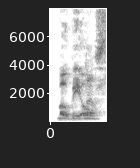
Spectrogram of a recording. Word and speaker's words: Mobile: uh the name mobile which is kind of pronounced like Lucille mobile people we can always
